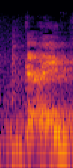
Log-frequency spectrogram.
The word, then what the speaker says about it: Guéry: And we have Guéry, is this pronounced in the right way? Yeah. Guéry, okay, from the OLPC project.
